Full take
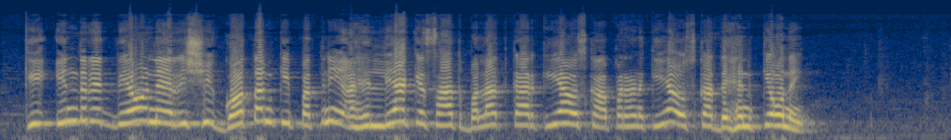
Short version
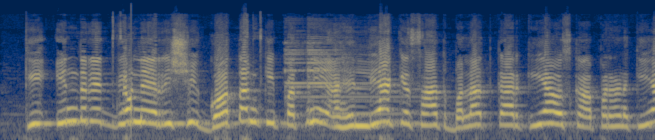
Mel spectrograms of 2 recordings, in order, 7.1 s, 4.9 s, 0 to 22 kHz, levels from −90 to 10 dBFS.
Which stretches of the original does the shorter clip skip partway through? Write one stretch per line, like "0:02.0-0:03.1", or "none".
0:00.9-0:01.1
